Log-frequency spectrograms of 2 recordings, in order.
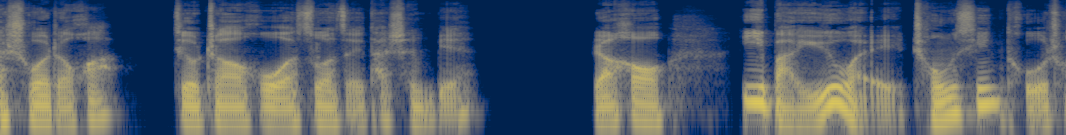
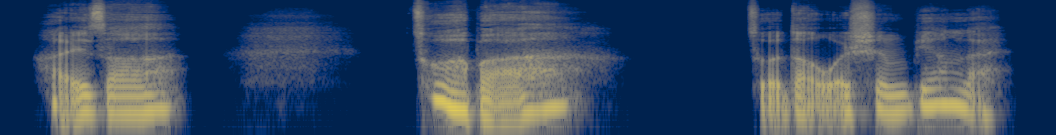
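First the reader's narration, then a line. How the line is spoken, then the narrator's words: Sighing old woman. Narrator (Chinese): 祖奶奶这时候一叹道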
